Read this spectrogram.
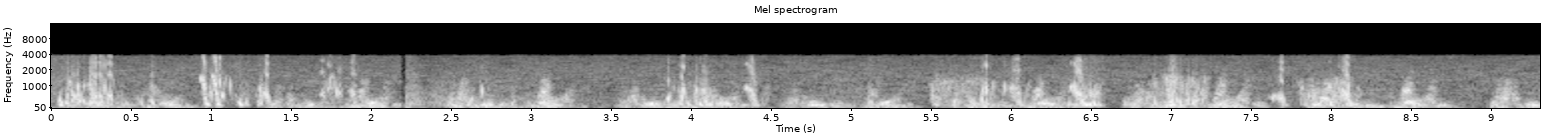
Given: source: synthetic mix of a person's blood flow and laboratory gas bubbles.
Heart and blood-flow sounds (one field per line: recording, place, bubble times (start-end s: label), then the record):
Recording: Doppler ultrasound of blood flow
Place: precordium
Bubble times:
0.00-0.67 s: bubbles
0.90-1.41 s: bubbles
1.68-1.83 s: bubbles
1.85-1.94 s: bubbles
2.54-2.63 s: bubbles
2.66-2.74 s: bubbles
2.87-2.92 s: bubbles
3.83-4.17 s: bubbles
4.31-4.50 s: bubbles
5.09-5.16 s: bubbles
5.48-6.13 s: bubbles
6.33-6.59 s: bubbles
6.87-7.25 s: bubbles
7.60-7.75 s: bubbles
7.78-8.19 s: bubbles
From the record:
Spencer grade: 3 (all of the cardiac periods contain showers or single bubble signals, but not dominating or overriding the cardiac motion signals)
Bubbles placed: only in the low amplitude regions of the cardiac cycle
